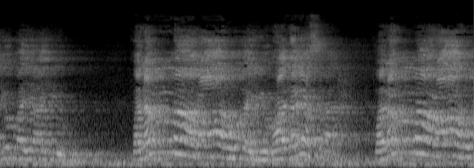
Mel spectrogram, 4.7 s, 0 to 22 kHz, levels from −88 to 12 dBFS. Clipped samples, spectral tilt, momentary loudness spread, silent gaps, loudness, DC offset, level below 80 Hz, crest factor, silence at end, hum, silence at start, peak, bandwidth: under 0.1%; -3.5 dB/octave; 12 LU; none; -24 LUFS; under 0.1%; -58 dBFS; 16 dB; 0 s; none; 0 s; -8 dBFS; 15.5 kHz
